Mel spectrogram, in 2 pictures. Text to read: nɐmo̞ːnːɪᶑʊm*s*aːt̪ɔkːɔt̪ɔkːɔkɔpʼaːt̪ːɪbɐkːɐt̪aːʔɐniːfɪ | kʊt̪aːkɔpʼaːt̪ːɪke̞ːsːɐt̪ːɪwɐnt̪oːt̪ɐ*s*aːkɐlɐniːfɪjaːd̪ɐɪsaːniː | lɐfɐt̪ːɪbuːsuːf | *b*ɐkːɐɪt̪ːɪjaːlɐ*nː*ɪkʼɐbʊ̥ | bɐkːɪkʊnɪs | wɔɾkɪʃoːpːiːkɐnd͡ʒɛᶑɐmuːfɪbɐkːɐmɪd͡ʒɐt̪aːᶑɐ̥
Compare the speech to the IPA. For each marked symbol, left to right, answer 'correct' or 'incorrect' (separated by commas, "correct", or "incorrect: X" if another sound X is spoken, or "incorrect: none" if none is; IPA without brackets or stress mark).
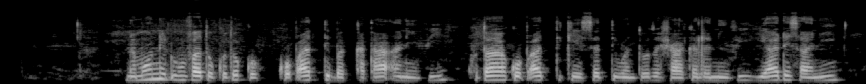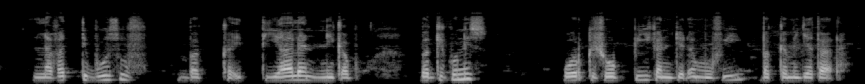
incorrect: f, incorrect: ʃ, correct, correct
